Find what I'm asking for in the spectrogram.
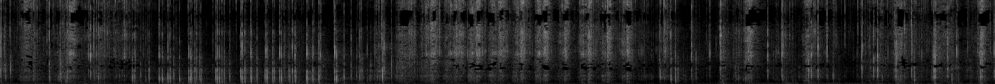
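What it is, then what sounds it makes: Plastic bead organizer case. A clear plastic flower-shaped bead organizer full of gold studs is tapped and scratched with long nails, then turned and shaken in the hands. Dense, crisp clicks and scratchy crinkling rattle continuously, almost entirely bright with very little low end. Each tap dies away quickly.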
